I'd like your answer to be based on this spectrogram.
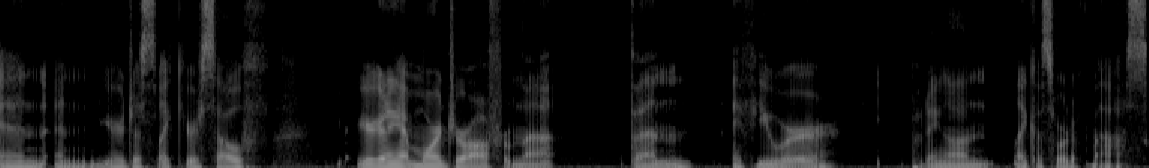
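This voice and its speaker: The delivery moves at a fairly slow pace. Long pauses come often. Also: woman. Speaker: content creator. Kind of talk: casual chat. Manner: casual, many fillers.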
